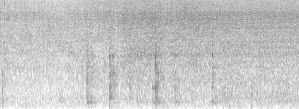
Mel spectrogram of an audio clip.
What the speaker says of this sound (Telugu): ఇది బాగా వేగాలి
